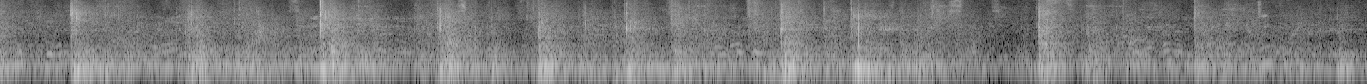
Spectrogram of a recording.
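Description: Feet thud on a springboard and mats as children vault in a large echoing hall.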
